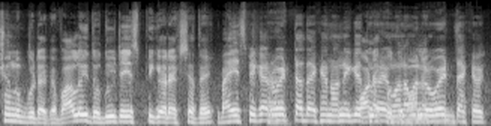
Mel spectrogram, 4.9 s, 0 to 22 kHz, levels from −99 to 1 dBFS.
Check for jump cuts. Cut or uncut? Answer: uncut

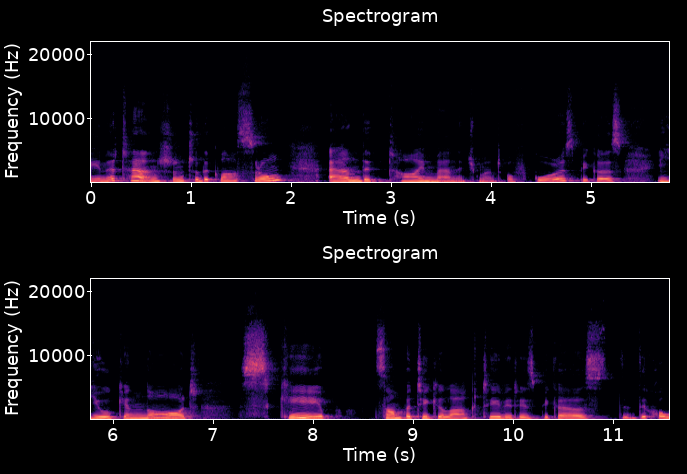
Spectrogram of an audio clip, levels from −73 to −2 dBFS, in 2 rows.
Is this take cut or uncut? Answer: uncut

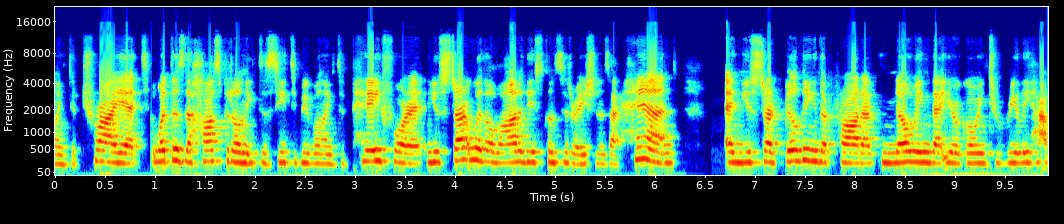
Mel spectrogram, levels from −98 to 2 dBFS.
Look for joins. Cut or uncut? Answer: cut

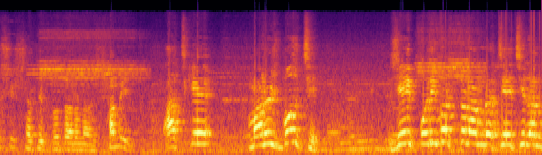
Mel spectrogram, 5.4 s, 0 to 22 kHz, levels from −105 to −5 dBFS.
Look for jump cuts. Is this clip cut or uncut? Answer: uncut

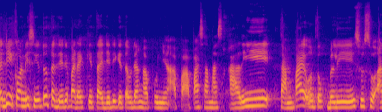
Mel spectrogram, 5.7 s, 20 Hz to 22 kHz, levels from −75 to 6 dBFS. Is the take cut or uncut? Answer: cut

